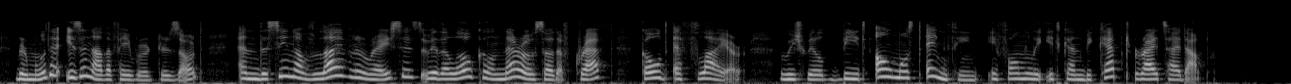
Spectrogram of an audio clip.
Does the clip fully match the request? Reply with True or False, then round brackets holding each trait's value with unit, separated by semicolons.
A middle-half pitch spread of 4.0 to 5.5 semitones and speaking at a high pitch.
True (4.8 semitones; 250 Hz)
